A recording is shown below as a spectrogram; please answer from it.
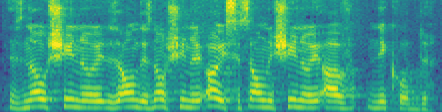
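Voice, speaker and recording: A man teaching a religious text class, explaining slowly, restarting phrases and repeating words as he goes. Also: high-pitched, fairly even intonation, a little mellow. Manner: halting, repeats words, many fillers. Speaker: rabbi teaching a Talmud class. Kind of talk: explaining halachic texts to a class.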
